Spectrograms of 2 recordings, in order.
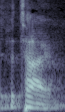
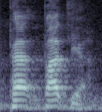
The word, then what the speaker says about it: Pattaya: So he says it's Pattaya. Pattaya.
